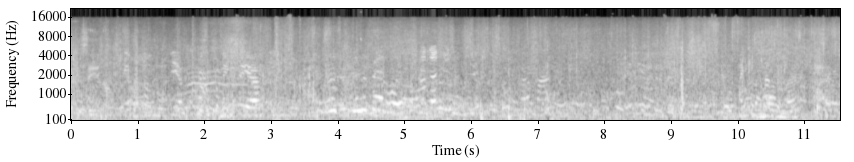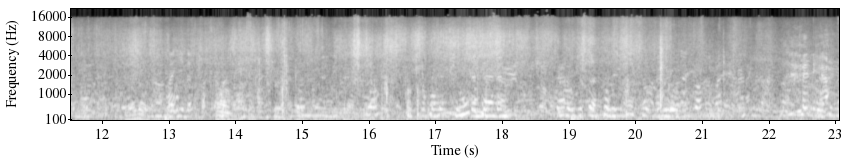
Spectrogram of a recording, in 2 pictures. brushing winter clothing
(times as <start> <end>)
15.3 20.7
